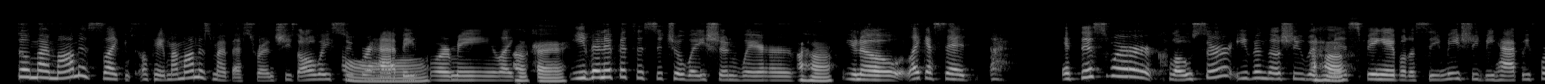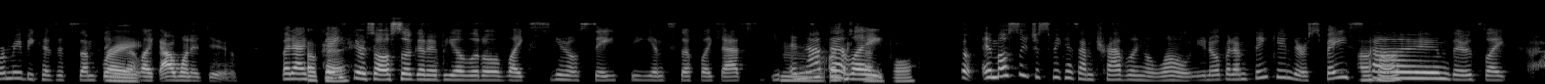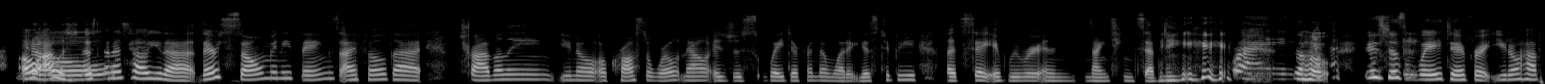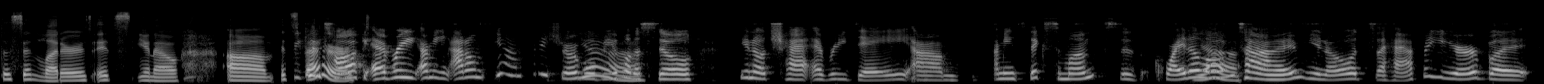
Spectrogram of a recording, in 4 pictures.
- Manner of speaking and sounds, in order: other background noise; drawn out: "Aw"; drawn out: "know"; laughing while speaking: "nineteen seventy"; chuckle; laugh; tapping
- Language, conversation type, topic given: English, advice, How do I share my good news with my family in a way that feels meaningful?
- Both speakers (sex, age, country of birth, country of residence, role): female, 30-34, United States, United States, advisor; female, 35-39, United States, United States, user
